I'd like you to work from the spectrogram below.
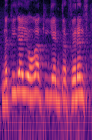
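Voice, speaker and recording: High-voiced man from Pakistan, panel politician, insistent debater. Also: fairly even intonation, a little fast, a little mellow. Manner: insistent, repeats himself to hold the floor. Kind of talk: talk show debate.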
